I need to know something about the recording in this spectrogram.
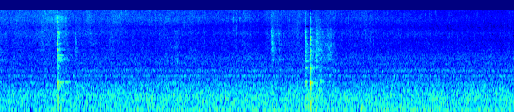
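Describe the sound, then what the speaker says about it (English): Bhindi frying in a pan gives a steady low sizzle while spices are stirred in, with two sharp clinks of a utensil against the pan. "Now we'll mix it well."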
